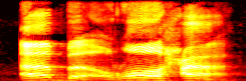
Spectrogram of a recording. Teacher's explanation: Jangan baca ha dengan tebal. Baca ha dengan nipis.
